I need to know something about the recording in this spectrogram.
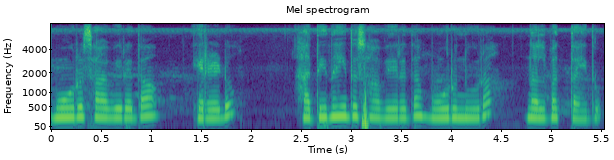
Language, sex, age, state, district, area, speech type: Kannada, female, 30-45, Karnataka, Davanagere, rural, spontaneous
